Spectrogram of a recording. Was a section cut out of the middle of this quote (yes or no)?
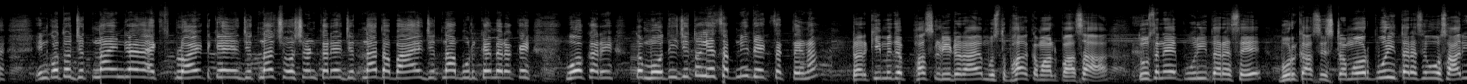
yes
